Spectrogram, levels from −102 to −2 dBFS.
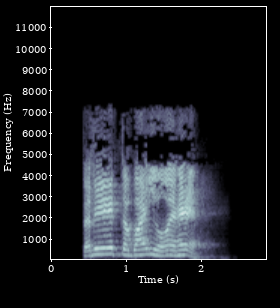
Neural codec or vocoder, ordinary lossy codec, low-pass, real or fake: codec, 16 kHz, 2 kbps, X-Codec, HuBERT features, trained on balanced general audio; MP3, 32 kbps; 7.2 kHz; fake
